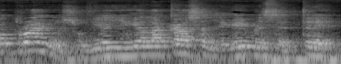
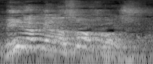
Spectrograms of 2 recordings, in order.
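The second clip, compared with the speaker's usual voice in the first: higher and louder, demanding eye contact; firm command; 8 semitones higher, 7 dB louder than usual. Shown as a demonstration. Wife telling husband to look at her, a louder firm command.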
